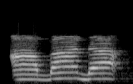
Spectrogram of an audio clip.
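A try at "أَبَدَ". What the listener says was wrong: Abada pendek, KB, nggak ada yang panjang.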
